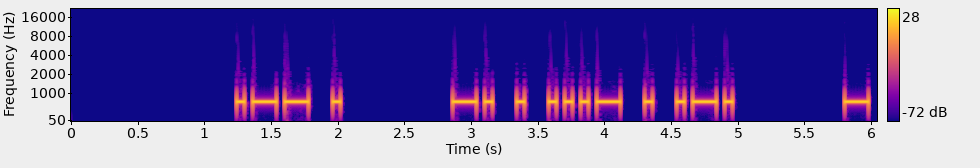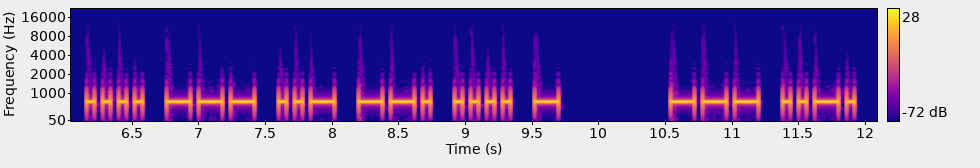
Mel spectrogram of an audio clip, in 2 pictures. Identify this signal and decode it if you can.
Morse code, heard as a keyed tone, about 20 wpm, 700 Hz. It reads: WE NEVER THOUGHT OF
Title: 2x Word-Spacing - Sentences from Top 300 Words - 20wpm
